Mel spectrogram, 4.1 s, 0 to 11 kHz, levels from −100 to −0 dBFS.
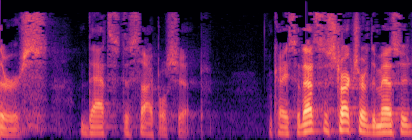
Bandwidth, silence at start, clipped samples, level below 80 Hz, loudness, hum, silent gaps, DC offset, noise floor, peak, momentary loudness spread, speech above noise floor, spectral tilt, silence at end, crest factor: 8.8 kHz; 0 s; under 0.1%; -62 dBFS; -20 LUFS; none; none; under 0.1%; -68 dBFS; 0 dBFS; 18 LU; 47 dB; -4 dB/octave; 0 s; 22 dB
